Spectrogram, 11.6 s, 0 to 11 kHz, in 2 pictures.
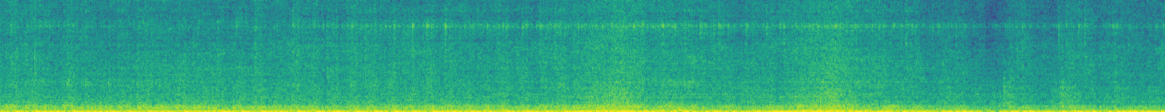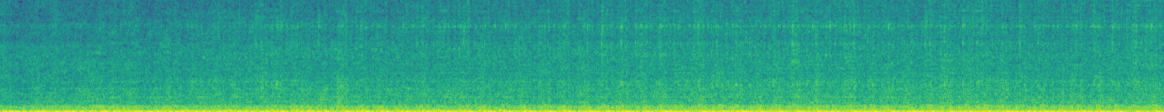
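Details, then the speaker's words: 1977 Honda CB400 Four after cold start on fast idle: even, steady low burble with no misses, now firing on all four cylinders. Normal idle. "I need to probably put it back not sure we're on all cylinders but now we are"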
